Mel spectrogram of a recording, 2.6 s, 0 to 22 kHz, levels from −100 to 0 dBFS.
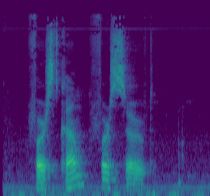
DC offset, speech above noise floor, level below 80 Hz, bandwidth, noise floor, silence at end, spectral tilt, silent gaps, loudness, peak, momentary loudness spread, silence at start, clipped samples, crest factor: under 0.1%; 22 dB; -64 dBFS; 16.5 kHz; -62 dBFS; 0.1 s; -3.5 dB/octave; none; -41 LUFS; -24 dBFS; 6 LU; 0.15 s; under 0.1%; 20 dB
